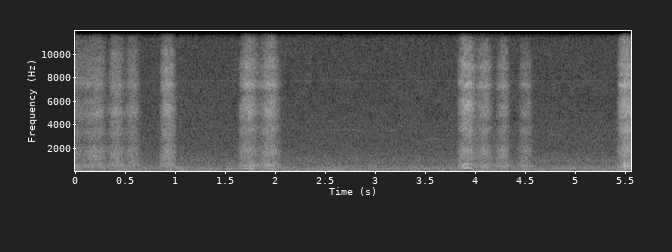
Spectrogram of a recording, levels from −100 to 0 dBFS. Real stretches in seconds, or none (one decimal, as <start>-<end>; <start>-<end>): 0.0-5.6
